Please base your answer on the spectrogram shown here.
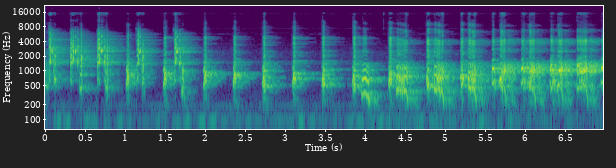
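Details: One male partridge gives a long series of harsh, chuckling notes, about three per second, growing louder and more crowded toward the end, with a quiet background between notes.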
